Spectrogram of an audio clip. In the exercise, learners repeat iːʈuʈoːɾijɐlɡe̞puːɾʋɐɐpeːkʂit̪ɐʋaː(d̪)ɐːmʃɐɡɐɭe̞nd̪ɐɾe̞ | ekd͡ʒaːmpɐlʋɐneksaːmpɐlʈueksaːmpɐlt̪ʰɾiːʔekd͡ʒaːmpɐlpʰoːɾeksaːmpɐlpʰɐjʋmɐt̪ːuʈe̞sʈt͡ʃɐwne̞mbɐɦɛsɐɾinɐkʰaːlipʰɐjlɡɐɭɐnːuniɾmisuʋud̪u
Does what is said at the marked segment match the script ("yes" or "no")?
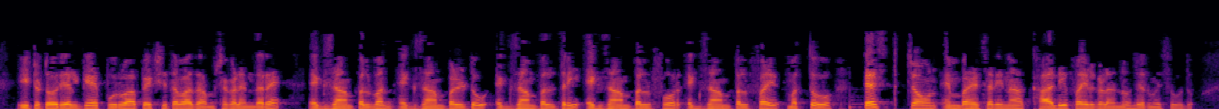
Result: yes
